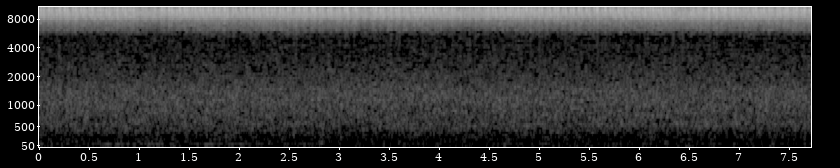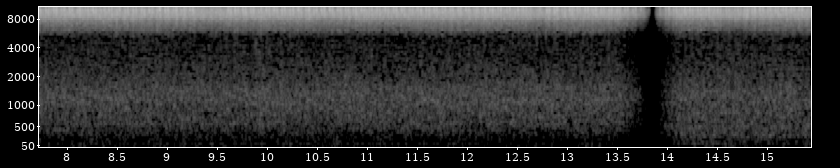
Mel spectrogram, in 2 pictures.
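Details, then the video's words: Crickets keep up a continuous high-pitched chirring trill, interrupted once near the end by a brief silent gap before the same even sound resumes. "Most relaxing cricket sound"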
